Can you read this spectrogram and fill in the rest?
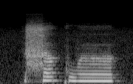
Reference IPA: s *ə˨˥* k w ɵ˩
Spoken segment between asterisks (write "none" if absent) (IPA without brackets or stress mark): ə˨˥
